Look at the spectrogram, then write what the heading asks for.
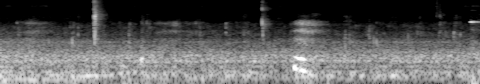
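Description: Soft chewing of a mouthful of orange-fleshed melon, with a few sharp mouth clicks over a steady low background noise. About four and a half seconds in there is a short hummed 'mm', the loudest sound.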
